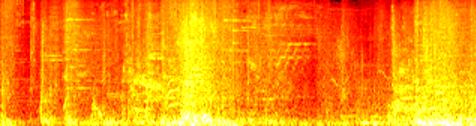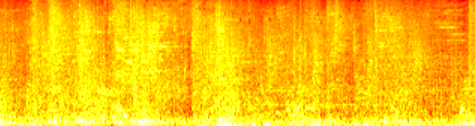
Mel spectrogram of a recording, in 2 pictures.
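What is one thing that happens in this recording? Weapons clash and hit repeatedly.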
